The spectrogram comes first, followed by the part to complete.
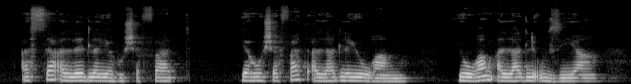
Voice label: Matthew Reading Practice, Aramaic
